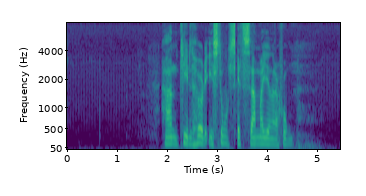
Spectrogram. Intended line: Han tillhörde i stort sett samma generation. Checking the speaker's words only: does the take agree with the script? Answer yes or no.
yes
